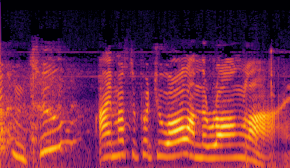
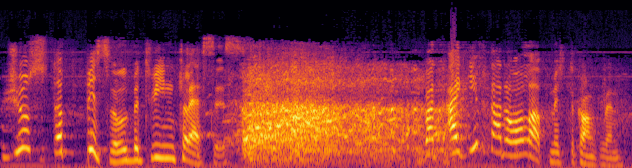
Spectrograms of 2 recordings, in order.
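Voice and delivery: drawn-out mock-German excuse; put-on German accent; slower than usual. Fake applicant excusing her drinking, put-on German accent. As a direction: play it down in a hammed-up German accent. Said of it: "If I can do a decent German accent".

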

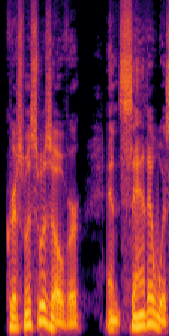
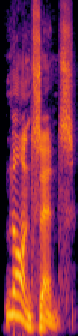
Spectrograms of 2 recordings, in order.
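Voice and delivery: ordinary delivery, nothing marked

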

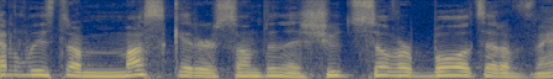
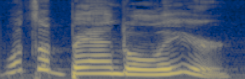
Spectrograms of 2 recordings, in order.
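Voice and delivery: confused guy; 10 semitones higher, 5 dB louder than usual. Retold or imitated.

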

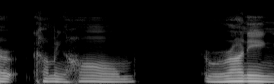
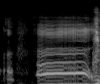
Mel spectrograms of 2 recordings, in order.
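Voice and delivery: mock orgasm moan; 4 dB quieter than usual. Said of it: "so I was like".

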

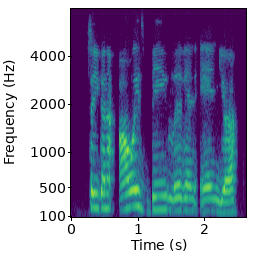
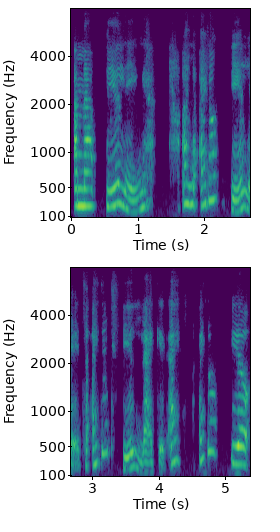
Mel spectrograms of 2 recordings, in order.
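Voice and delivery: mocking whine; 4 semitones higher, 3 dB quieter than usual. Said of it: "you said the key word".

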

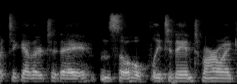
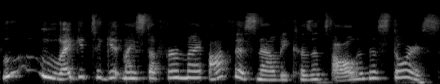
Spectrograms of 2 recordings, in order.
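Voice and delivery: excited; 9 semitones higher than usual. Retold or imitated. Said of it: "I'm like".

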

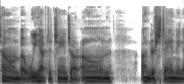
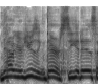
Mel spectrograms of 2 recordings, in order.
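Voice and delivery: much higher and louder, triumphant gotcha; excited gotcha; 14 semitones higher, 3 dB louder than usual. Real, not acted. Catching his wife using the tone, excited and high. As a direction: pounce on the moment, voice jumping high.

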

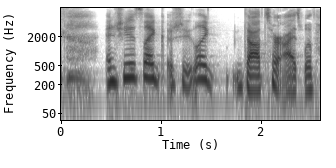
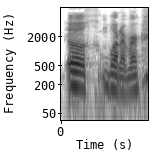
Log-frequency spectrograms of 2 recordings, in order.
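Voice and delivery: ordinary delivery

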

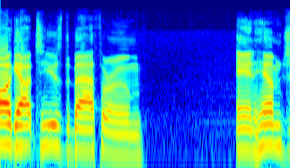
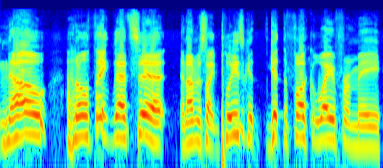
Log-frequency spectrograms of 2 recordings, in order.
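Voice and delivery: retold freak-out; 6 semitones higher, 4 dB louder than usual. Owner rebuffs stranger over hurt dog, freaking out. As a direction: act out a rattled brush-off. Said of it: "'Cause I'm, like, freaking out".

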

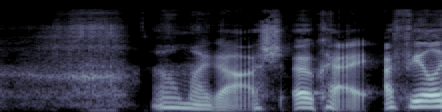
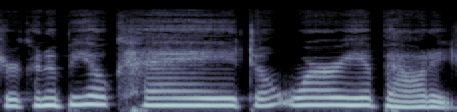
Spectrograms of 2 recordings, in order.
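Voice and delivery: reassuring; 8 semitones higher, 6 dB louder than usual. Retold or imitated. Older woman comforting her.

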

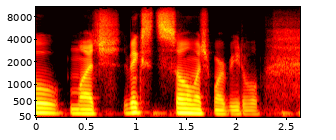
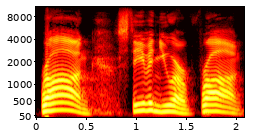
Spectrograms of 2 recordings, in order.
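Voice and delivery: loud, higher mock game-show verdict; playful verdict; 7 semitones higher, 5 dB louder than usual. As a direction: announce it like a quiz host buzzer. Game host declaring wrong answer.

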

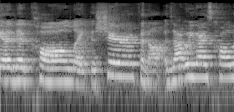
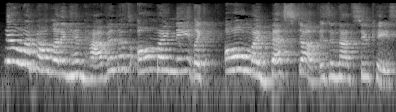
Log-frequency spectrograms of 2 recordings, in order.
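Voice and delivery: higher, fast stubborn insistence; mock indignant; 7 semitones higher than usual. Wife retells arguing with her husband over the suitcase, fast high insistence. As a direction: rattle it off, refusing to give in.

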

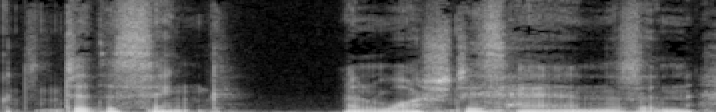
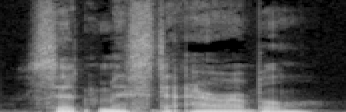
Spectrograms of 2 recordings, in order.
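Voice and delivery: usual speaking voice

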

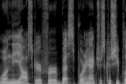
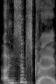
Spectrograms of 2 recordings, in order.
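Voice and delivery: high troll voice, quicker; internet troll; 10 semitones higher, much slower than usual. Pretend. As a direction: snap it like a sulking troll. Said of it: "The troll voice".

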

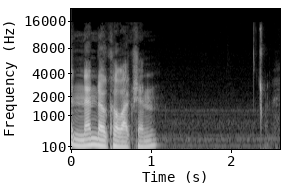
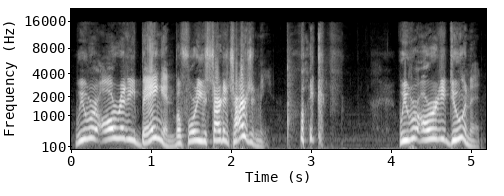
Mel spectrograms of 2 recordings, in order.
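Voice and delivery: mock outraged shout; 10 semitones higher, 9 dB louder than usual. Joking outrage, raised voice.

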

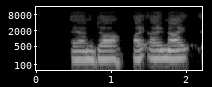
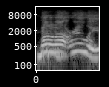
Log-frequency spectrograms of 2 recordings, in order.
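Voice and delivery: higher, louder "No, not really"; loud emphatic repeat; 7 semitones higher, 8 dB louder than usual. Real, not acted. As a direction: say it again, clearly louder.

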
